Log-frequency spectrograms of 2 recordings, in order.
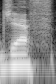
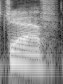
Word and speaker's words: Gef: I saw a couple different stories where they said pronunciation at the time of a G starting name would be like a G sound instead of a J sound.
